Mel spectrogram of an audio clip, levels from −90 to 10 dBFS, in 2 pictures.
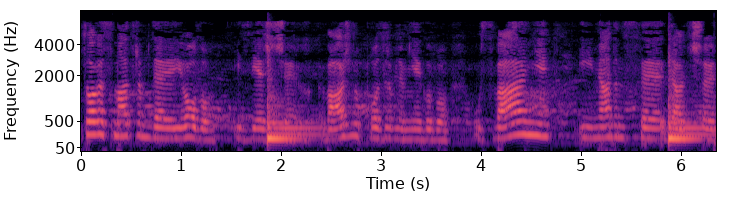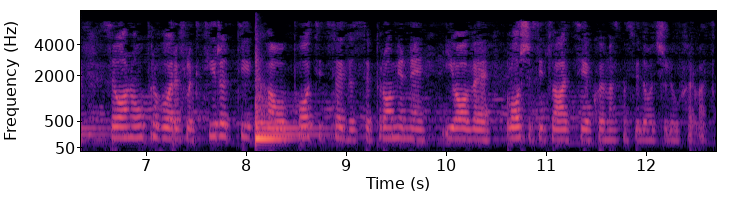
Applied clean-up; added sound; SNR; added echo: none; Snare drum; -1 dB; reverberation time 2.7 s.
